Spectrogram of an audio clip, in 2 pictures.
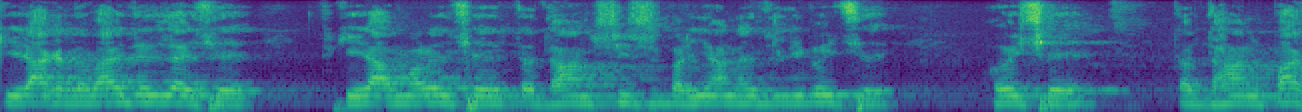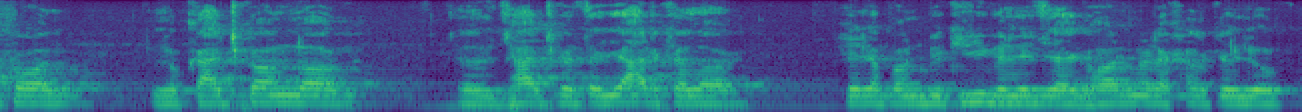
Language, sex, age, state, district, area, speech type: Maithili, male, 60+, Bihar, Samastipur, rural, spontaneous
